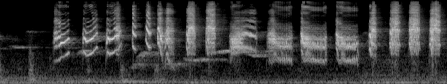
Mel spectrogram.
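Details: Emotional long-tailed shrike song used to get other shrikes calling: after a brief thin whistle, a burst of fast harsh squawks and buzzy scratchy notes follows in a steady, forceful sequence.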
